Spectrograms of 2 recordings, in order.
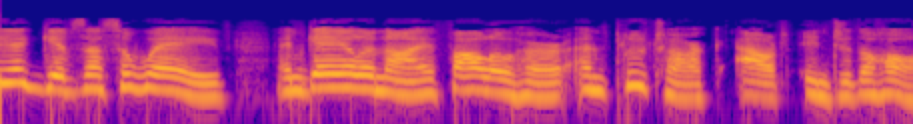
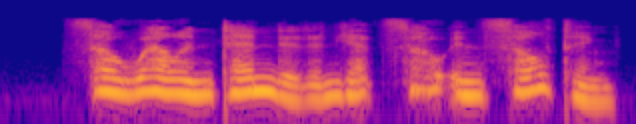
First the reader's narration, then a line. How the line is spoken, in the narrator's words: Gale whispers in my ear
